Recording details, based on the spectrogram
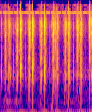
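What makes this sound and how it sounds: A small plastic squeeze bottle of orangey-brown paint wash is shaken, and a steel ball bearing inside acts as an agitator to remix the separated wash. It makes a rapid, bright, clicking rattle of short, sharp ticks with almost no low end. After shaking, the wash comes out an even brown.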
